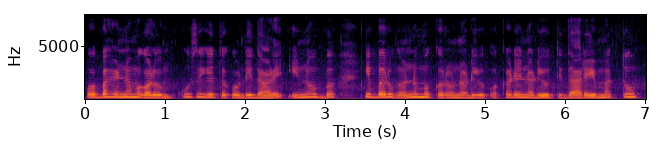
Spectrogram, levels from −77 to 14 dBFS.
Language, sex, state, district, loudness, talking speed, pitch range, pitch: Kannada, female, Karnataka, Bidar, -17 LUFS, 110 wpm, 225-260 Hz, 245 Hz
